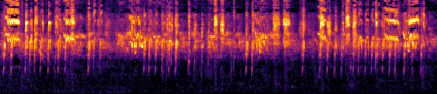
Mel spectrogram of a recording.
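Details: A group of budgerigars chattering nonstop: dense, rapid, high-pitched chirps, clicks and warbled squeaks overlapping in quick bursts with brief lulls.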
